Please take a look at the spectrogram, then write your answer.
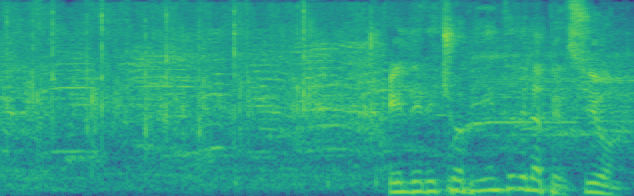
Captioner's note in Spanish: aplausos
